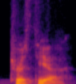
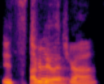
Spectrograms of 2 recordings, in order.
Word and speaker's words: Tristra: Tristia, how did I do on that, Tristia? Well, you got the first half perfect. Oh, man. It's Tristra, but it's close.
